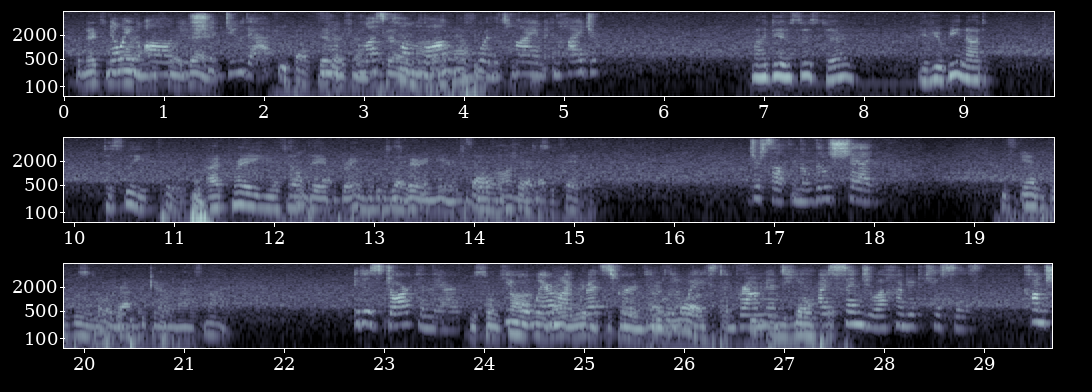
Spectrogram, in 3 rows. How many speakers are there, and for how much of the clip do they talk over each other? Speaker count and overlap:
three, about 45%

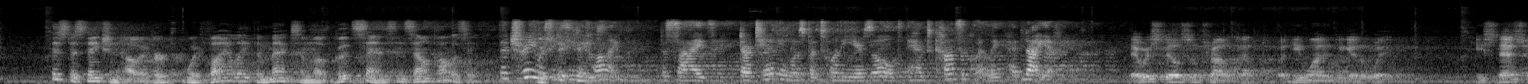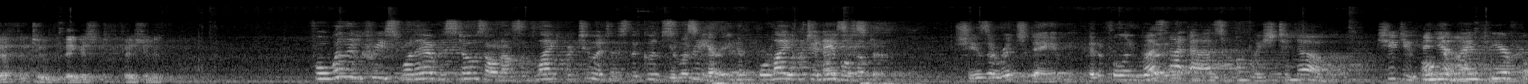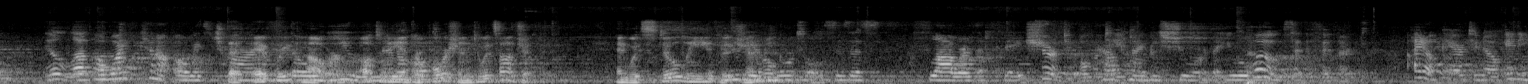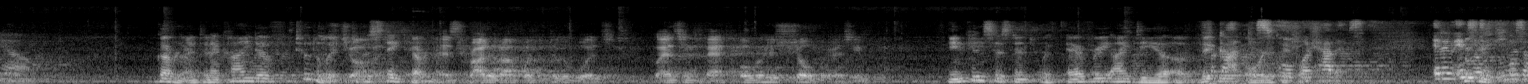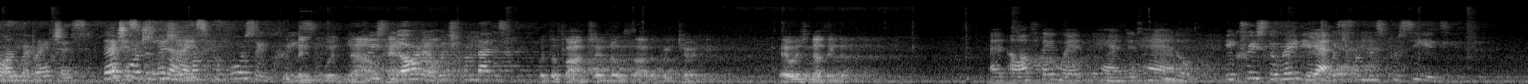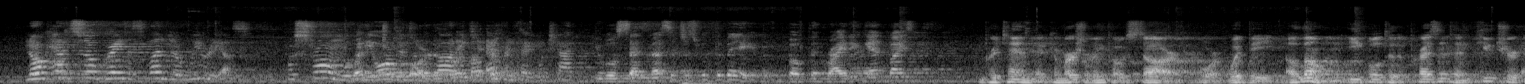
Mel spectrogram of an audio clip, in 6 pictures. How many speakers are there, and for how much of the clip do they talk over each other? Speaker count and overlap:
seven, about 29%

